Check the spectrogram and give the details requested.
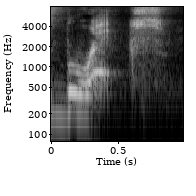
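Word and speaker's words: Berax: the rest of america for the rest of america b-e-r-a-x is barack's it's all over america this is not france this is not new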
